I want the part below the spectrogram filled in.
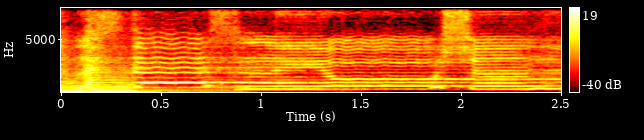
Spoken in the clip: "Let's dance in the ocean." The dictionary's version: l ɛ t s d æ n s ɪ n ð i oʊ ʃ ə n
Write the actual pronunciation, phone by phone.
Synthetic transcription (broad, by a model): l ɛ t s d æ s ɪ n ð i oʊ ʃ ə n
